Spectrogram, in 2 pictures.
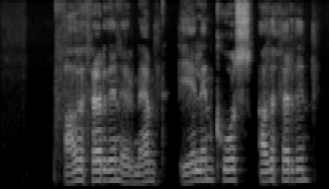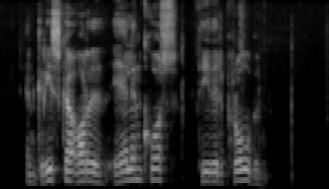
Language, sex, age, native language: Icelandic, male, 40-49, Icelandic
